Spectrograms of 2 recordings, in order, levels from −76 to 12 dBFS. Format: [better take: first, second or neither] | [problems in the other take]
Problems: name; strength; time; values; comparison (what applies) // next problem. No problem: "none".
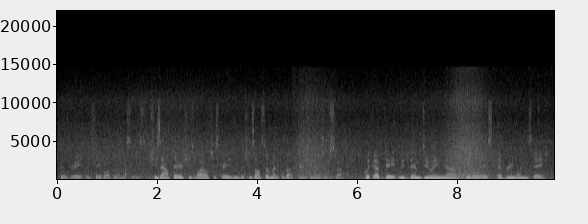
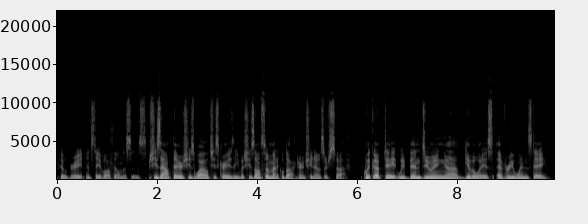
second | wind noise on the microphone; heavy; 4 dB below the speech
